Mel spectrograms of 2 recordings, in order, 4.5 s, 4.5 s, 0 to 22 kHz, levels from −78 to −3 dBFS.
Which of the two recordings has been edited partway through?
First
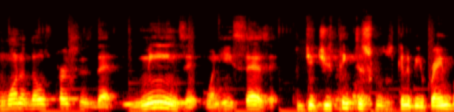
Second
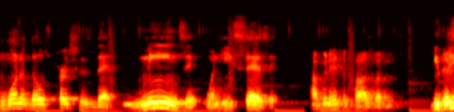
first; 1 cut; at 2.9 s

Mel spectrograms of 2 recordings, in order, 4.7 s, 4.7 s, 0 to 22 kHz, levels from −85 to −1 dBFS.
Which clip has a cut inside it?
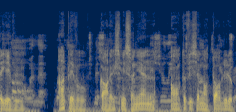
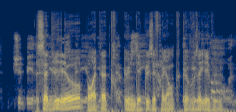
first; 1 cut; at 2.6 s

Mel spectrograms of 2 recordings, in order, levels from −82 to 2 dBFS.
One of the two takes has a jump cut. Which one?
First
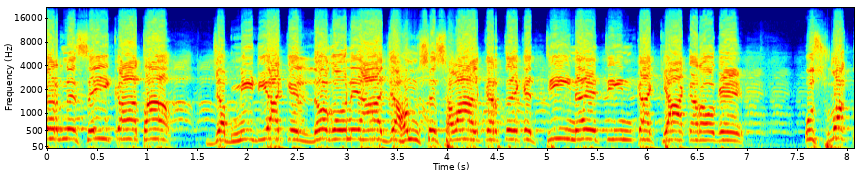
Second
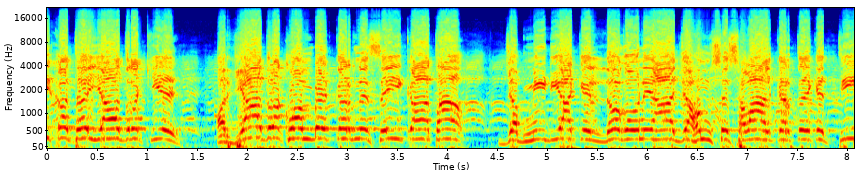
second; 1 cut; at 1.5 s

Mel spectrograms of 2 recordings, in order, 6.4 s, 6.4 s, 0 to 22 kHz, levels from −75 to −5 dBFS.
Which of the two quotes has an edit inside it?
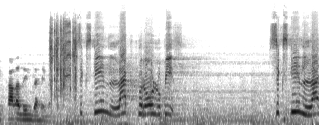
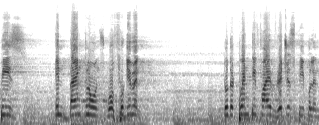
first; 1 cut; at 1.2 s

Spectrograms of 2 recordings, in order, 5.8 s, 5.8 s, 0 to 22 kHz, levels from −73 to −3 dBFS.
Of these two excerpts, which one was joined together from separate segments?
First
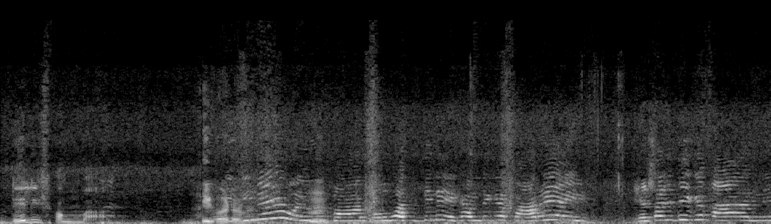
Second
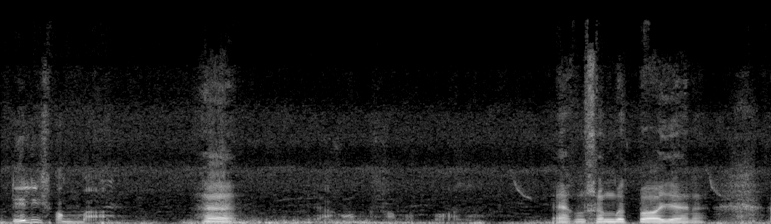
first; 1 cut; at 1.5 s

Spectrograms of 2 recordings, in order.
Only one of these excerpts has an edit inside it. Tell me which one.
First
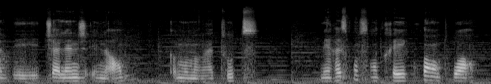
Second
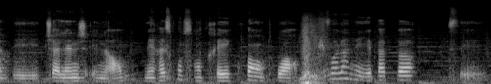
second; 2 cuts; at 1.3 s, 3.1 s

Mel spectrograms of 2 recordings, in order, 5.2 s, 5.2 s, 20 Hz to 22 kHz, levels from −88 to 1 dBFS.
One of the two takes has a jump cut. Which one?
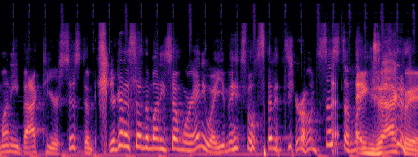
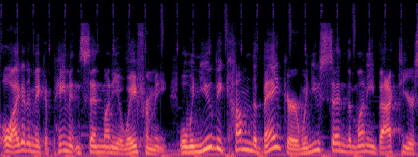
second; 1 cut; at 2.1 s

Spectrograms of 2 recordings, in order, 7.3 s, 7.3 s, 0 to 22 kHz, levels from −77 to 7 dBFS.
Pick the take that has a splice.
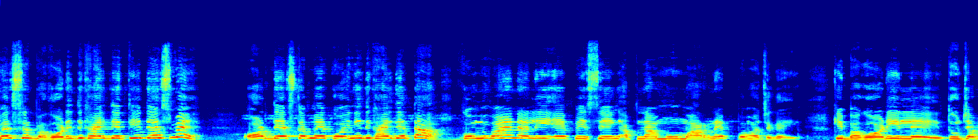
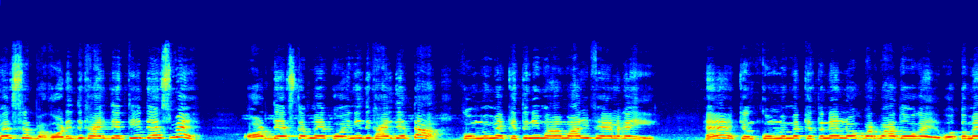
first; 2 cuts; at 3.6 s, 6.1 s

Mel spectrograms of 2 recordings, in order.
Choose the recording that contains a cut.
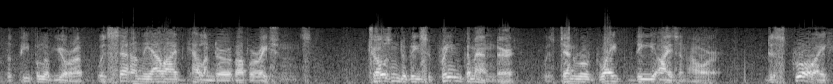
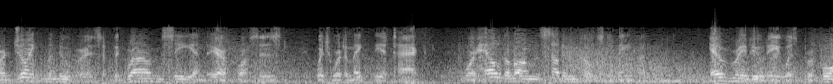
first; 1 cut; at 6.4 s

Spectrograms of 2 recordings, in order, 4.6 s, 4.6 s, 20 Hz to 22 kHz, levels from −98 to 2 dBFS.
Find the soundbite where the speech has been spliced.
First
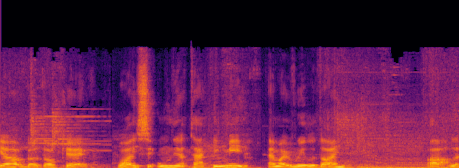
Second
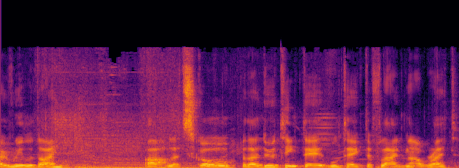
first; 1 cut; at 1.0 s

